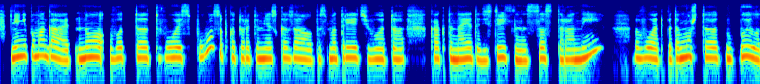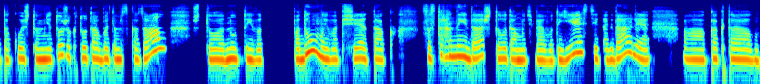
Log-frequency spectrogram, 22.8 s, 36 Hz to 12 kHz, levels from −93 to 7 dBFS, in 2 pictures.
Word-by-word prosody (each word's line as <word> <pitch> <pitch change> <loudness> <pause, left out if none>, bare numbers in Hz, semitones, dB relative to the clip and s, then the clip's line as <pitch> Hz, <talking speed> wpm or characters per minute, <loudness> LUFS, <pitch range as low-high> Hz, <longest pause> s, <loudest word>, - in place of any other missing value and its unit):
мне 225 +1 +5
не 250 0 +3
помогает. 235 -6 -1
Но 225 +2 +3
вот 215 +1 -1
т 225 -1 0
твой 220 +1 -1
способ, 235 - -5
который 220 0 -4
ты 210 +1 -2
мне 210 0 +4
сказала, 210 -2 -3
посмотреть 210 +3 -2
вот, 200 -1 -2
э, 200 -1 0 0.4
как-то 215 -2 -2
на 200 +2 +4
это 200 -2 -2
действительно 190 +1 -1
со 205 +4 -2
стороны. 200 +4 +1 0.6
Вот, 215 -2 +1
потому 215 +4 +3
что 225 -2 -2 0.3
было 235 -5 +2
такое, 200 +3 -3
что 200 +2 -3
мне 200 0 +6
тоже 250 +3 -4
кто-то 220 -2 -2
об 200 -1 0
этом 200 0 +2
сказал, 210 - -1 0.5
что, 200 - -1
ну 205 +2 +6
ты 195 0 +1
вот 190 0 -2 0.4
подумай 245 - +6
вообще 200 +2 -2
так 195 -2 -4 0.5
со 220 - -4
стороны, 245 +2 +3
да, 210 +4 +1
что 210 -4 -2
там 195 -1 +3
у 190 - +3
тебя, 190 0 -3
вот, 180 0 -4
есть 280 - +1
и 210 - +1
так 195 0 -2
далее. 225 -3 0 0.5
А, 195 -2 0
как-то, 200 -2 0
210 Hz, 140 wpm, -23 LUFS, 200-225 Hz, 0.6 s, мне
